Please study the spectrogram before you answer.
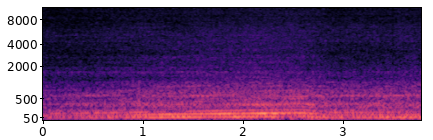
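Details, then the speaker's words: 1971 Jeep CJ5 V6 with an aftermarket Motorcraft 2100/2900-style carburetor, just reassembled after a power valve repair: steady low rumble builds evenly as the throttle opens, no misses, pops or stumbles; pulling cleanly. "Okay. Sounds pretty good. Say we take her for a spin."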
